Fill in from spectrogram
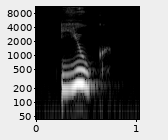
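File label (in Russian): "sud", Russian; phonetique et graphie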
